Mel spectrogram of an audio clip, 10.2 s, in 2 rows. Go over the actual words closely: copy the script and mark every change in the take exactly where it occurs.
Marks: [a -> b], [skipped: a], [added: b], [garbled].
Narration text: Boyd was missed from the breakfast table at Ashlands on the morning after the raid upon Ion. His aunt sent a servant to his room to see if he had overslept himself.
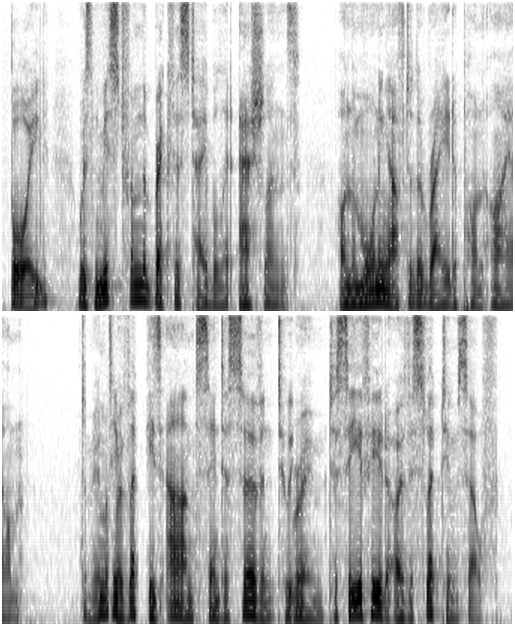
Boyd was missed from the breakfast table at Ashlands on the morning after the raid upon Ion. [garbled] His aunt sent a servant to [skipped: his] room to see if he had overslept himself.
